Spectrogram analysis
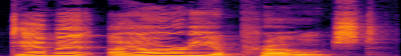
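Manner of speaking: high and fast, a touch exasperated; Celia, irritated. A narrator's reading. Woman fed up with the old man's commands, fast and high.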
